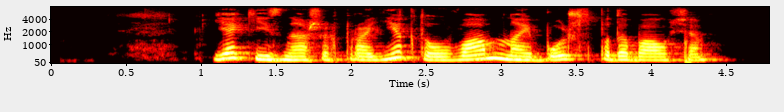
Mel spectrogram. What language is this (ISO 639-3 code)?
bel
